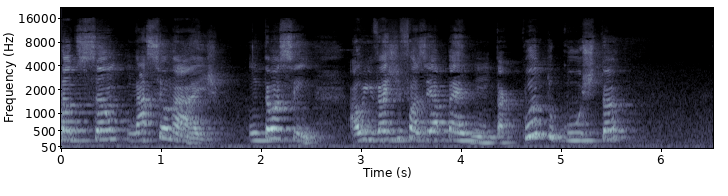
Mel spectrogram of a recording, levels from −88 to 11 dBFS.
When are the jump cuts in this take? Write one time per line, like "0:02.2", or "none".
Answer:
none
